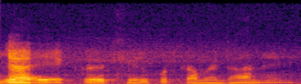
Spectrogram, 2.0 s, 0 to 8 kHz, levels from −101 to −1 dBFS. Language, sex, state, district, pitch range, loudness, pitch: Hindi, male, Uttar Pradesh, Lucknow, 140-150 Hz, -21 LUFS, 145 Hz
